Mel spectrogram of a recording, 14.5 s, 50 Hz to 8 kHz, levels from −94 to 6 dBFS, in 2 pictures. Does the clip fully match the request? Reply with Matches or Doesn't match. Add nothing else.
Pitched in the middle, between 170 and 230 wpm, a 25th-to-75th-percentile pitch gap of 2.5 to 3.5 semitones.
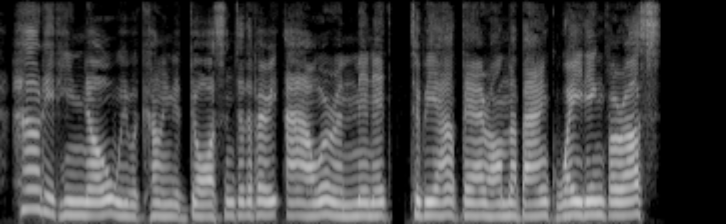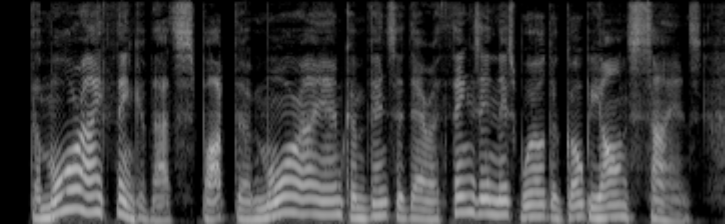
Matches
